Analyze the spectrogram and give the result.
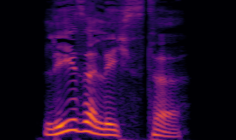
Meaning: inflection of leserlich: 1. strong/mixed nominative/accusative feminine singular superlative degree 2. strong nominative/accusative plural superlative degree
- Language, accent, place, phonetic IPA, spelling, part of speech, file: German, Germany, Berlin, [ˈleːzɐlɪçstə], leserlichste, adjective, De-leserlichste.ogg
